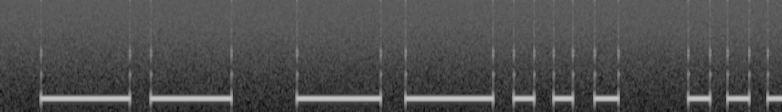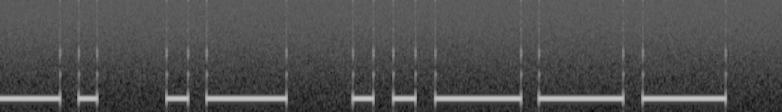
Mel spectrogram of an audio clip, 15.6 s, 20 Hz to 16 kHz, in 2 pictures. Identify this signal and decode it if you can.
Morse code, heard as a keyed tone, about 6 wpm, 480 Hz. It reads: M7FA2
